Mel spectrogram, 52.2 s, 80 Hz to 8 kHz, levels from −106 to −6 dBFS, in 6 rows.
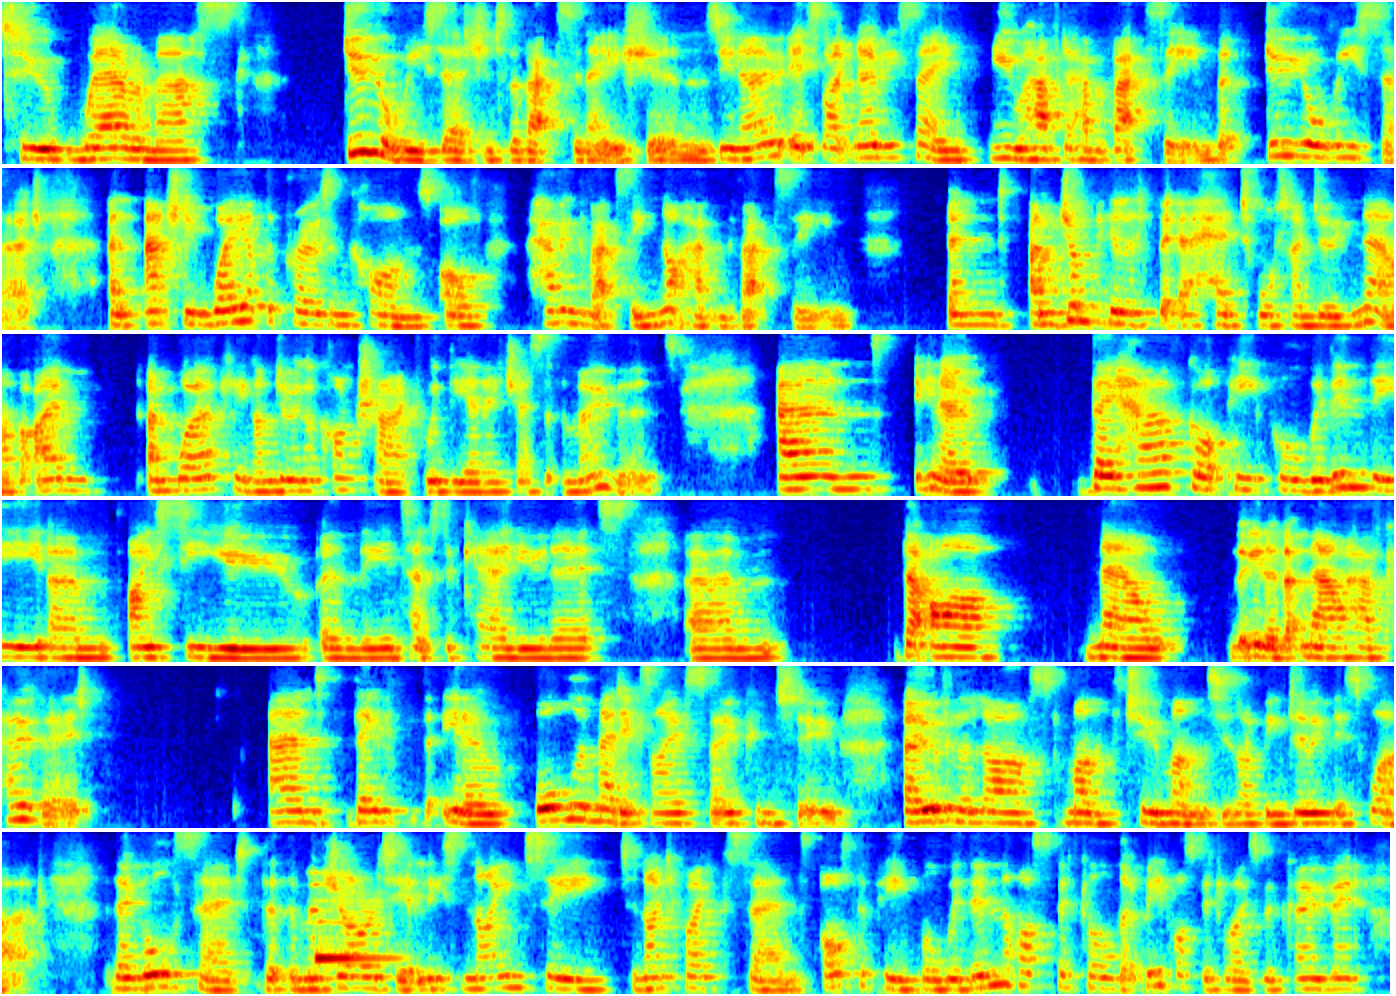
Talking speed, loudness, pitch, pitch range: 160 wpm, -22 LUFS, 185 Hz, 175-210 Hz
